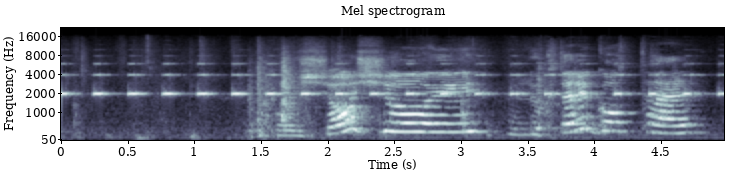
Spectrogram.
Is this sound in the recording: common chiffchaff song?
no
